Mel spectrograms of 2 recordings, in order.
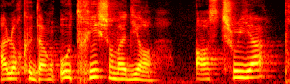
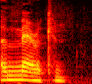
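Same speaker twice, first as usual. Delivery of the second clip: American, with the second syllable -mer- leaned on; 4 semitones lower, 3 dB quieter than usual. French lesson on english nationality words: stress on second syllable of american. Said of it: "On insiste sur la deuxième".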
